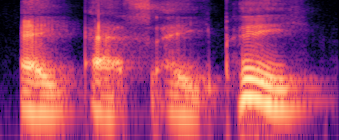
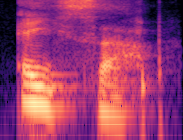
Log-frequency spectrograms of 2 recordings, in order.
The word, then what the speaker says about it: ASAP: Be careful with this, because it can be said in two ways. You might hear people say the letters ASAP. Or say it as a word, ASAP.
